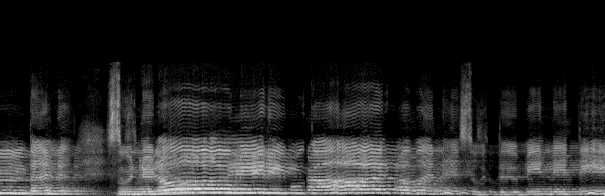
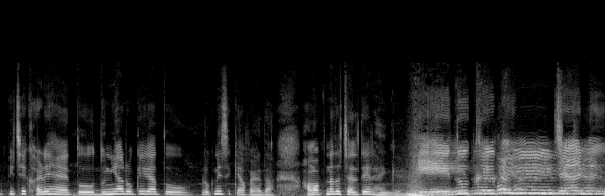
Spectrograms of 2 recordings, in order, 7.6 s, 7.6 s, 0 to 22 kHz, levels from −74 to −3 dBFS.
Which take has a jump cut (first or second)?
second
